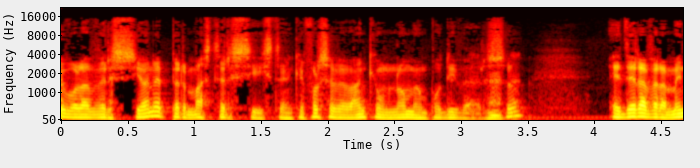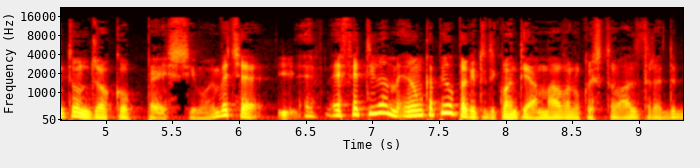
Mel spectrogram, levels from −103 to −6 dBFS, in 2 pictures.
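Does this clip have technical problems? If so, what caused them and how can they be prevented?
No, this clip has no technical problems to prevent.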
